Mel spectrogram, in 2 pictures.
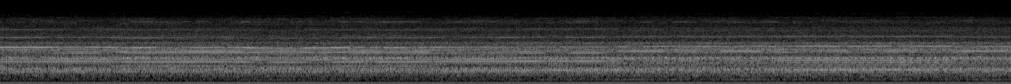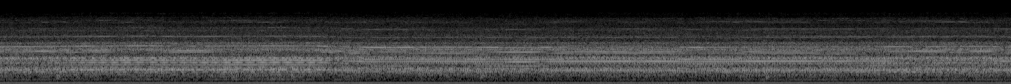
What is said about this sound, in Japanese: よしそしたら卵白を泡立てます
